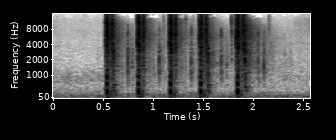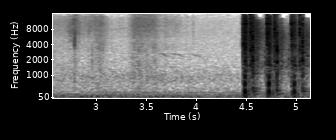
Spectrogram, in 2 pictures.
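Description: Umarex Legends blowback P08 Luger air pistol firing five sharp, evenly spaced cracking shots, a pause, then another rapid string of shots, each snapping loudly and cleanly with a quick metallic blowback clack.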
